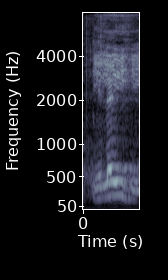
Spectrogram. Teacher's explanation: یالین سے نرم آواز کے ساتھ جلد پڑھیں گے۔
